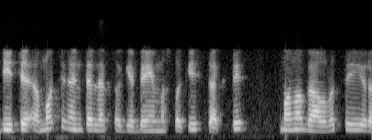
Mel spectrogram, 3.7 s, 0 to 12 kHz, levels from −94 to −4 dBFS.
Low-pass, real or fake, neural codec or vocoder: 7.2 kHz; real; none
